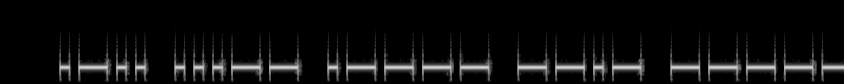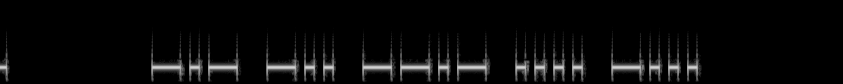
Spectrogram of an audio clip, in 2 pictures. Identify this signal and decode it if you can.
Morse code, heard as a keyed tone, about 13 wpm, 800 Hz. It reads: L31Q0 KDQHB
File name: CW / DET / 1 6 1500C S B 12wpm 3431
